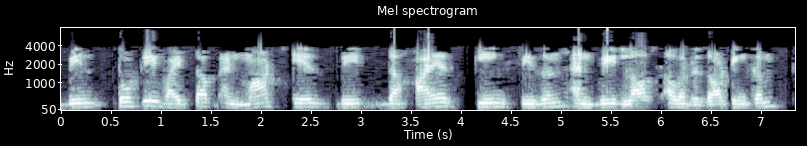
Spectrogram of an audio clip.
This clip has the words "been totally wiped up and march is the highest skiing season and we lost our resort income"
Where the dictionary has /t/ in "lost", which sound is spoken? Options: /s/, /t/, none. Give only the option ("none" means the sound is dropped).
/t/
